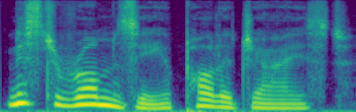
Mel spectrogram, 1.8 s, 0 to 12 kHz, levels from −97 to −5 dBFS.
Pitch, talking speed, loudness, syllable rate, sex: 175 Hz, 100 wpm, -16 LUFS, 4.6 syllables/s, female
